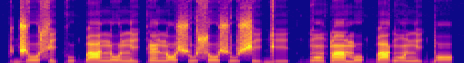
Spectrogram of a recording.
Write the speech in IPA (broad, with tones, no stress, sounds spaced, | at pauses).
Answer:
d͡ʒ o˦ s i˦˨ k u˧ ɡ͡b a˧ n o˦ n i˦ k ɛ̃˧ n ɔ˧ ʃ u˦ s o˦˨ ʃ u˨˦ ʃ i˧ ɡ i˦ | ɡ͡b ɔ̃˧ k͡p ã˦ m o˧ ɡ͡b a˧ ɡ ɔ̃˨ n i˨˦ ɡ͡b ɔ˧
